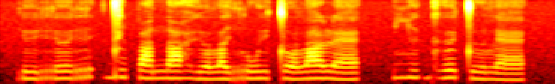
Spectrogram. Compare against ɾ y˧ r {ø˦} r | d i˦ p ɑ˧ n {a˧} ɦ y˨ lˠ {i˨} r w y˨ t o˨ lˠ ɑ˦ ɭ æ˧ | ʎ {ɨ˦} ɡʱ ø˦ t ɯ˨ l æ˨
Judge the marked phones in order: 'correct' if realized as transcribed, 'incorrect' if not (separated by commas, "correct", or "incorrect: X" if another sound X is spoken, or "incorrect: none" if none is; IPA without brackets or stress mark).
correct, incorrect: ɑ˧, correct, incorrect: y˦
